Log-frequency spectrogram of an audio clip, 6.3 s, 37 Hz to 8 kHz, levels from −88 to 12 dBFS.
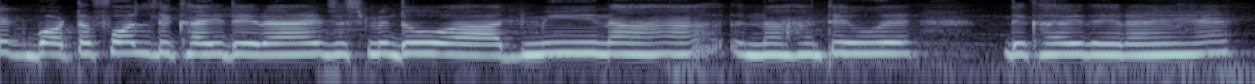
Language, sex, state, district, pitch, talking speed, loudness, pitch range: Hindi, female, Uttar Pradesh, Budaun, 250 Hz, 155 wpm, -20 LUFS, 245-260 Hz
